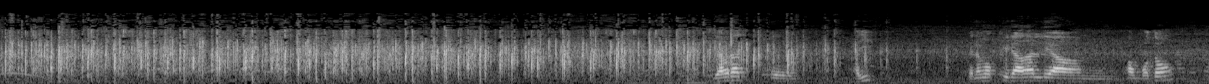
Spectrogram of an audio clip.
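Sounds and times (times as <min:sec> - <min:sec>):
audience applause: 0:00.0 - 0:09.6
speech: 0:07.2 - 0:08.0, 0:10.0 - 0:12.0.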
